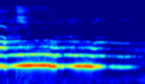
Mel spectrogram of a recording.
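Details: Siberian Husky, one of a group of lively, hyperactive dogs, giving a steady, level howl-like tone of about one second that fades out smoothly at the end, with no other sounds.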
